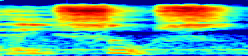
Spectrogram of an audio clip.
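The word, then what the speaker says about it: Jesús: he's still coming and we just pronounced it different we call it hey soos now I mean it's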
